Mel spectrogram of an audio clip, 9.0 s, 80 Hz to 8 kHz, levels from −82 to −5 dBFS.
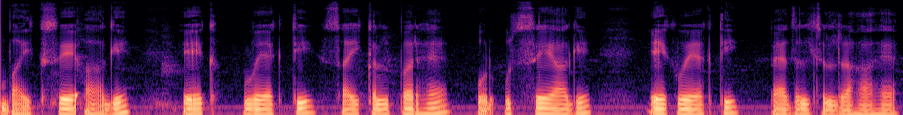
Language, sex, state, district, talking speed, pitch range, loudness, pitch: Hindi, male, Uttar Pradesh, Saharanpur, 115 wpm, 95-110 Hz, -18 LUFS, 100 Hz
